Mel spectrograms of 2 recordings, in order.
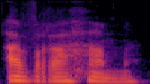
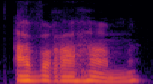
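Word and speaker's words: אברהם: here it's you know it's not pronounced it simply indicates that bet does not have a vowel and hence clashes with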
